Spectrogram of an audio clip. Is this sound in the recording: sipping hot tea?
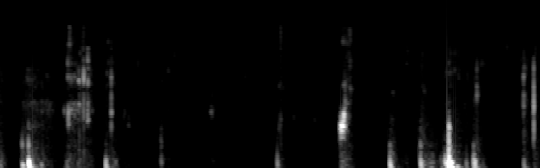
yes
